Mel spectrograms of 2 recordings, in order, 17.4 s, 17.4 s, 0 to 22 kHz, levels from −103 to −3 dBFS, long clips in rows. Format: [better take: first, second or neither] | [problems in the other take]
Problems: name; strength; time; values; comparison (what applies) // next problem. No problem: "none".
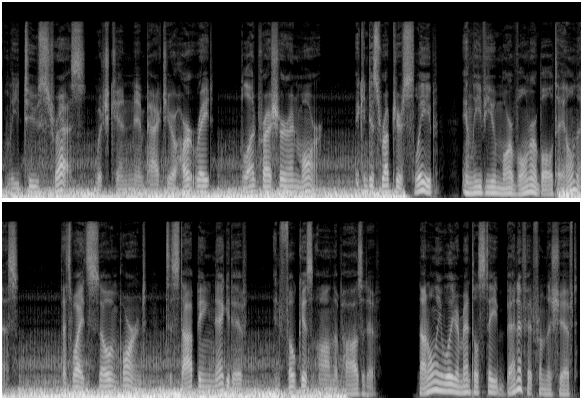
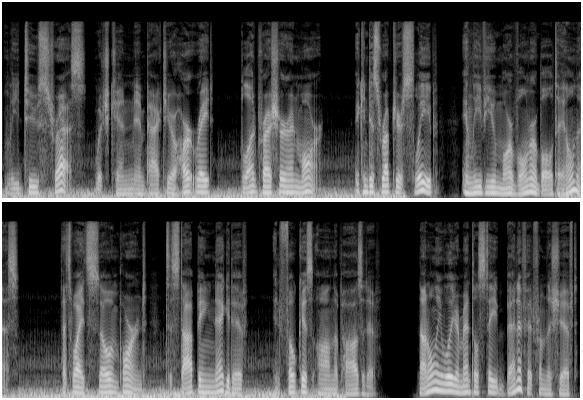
second | low rumble; loud; until 6 s and from 8.5 to 14 s; 9 dB below the speech; faint in the second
